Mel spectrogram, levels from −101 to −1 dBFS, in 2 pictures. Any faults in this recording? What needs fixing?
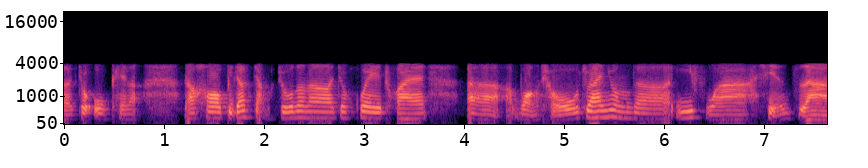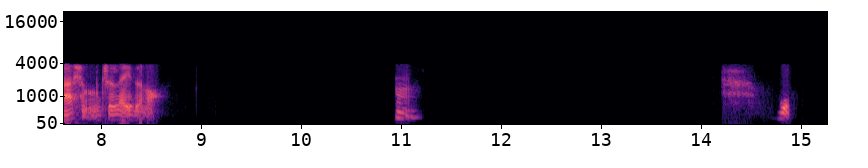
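Throughout the speech, a Bluetooth CVSD headset codec confines the sound to a 300 Hz to 3.6 kHz line band, with nothing above 3.8 kHz. Its one-bit up/down delta coding, which fits a 64 kbps link, audibly scratches sibilants and leaves granular hiss. A spectrogram shows a hard ceiling near 3.8 kHz and a fuzzy noise floor between syllables. Recording over a wired microphone or a wideband Bluetooth mode rather than the headset profile would prevent this.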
